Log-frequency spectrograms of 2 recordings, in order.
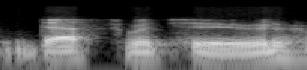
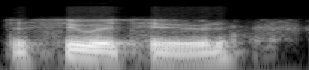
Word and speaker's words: desuetude: There's an old judicial doctrine called desuetude, or sometimes it's pronounced desuetude, that, that dates back to Roman times, so it's very old.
